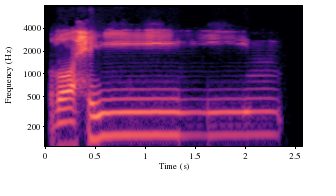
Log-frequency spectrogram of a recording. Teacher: মিমে একটু সময় দেবো, যাওয়ার সাথে সাথে আমাদের আওয়াজটা বন্ধ হয়ে যাবে না।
